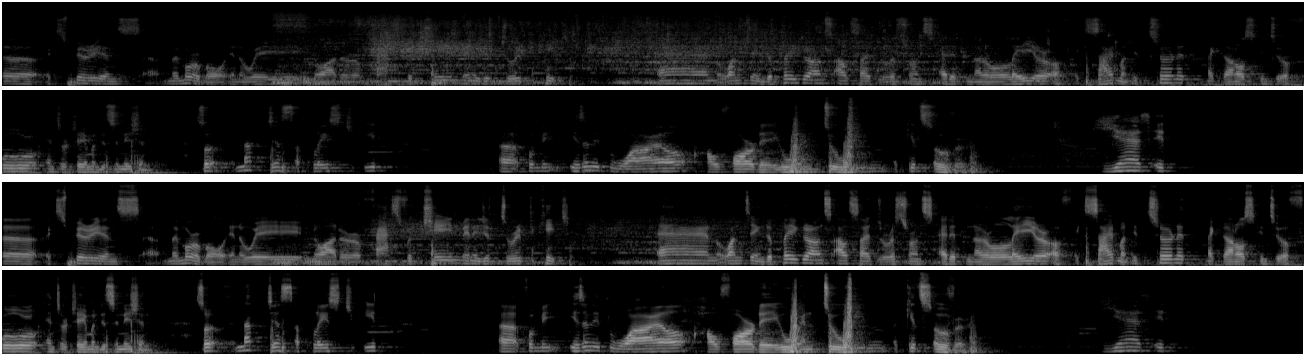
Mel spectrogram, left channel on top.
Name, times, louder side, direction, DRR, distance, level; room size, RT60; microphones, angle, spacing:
voice 1, 0.0-5.7 6.5-14.5 15.0-16.9 18.0-22.8, right 5 dB, 60° right, 15 dB, 0.5 m, -37 dB
Toilet flush, 2.6-15.0, left 4 dB, 80° left, 0.9 m, -50 dB
voice 2, 23.5-24.6, left 5 dB, 40° left, 17 dB, 0.3 m, -42 dB
7.7 x 4.7 x 7.2 m, 0.63 s
head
